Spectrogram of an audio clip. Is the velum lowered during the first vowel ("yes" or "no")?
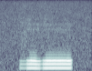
yes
